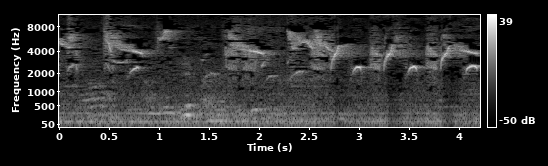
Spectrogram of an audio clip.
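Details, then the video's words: Small minivet giving a vigorous 'ngerol' song of loud, high downslurred whistles and short upswept chirps, irregularly spaced and closely overlapping, with a constant faint hum in the background. "wambi mini gacor ngerol"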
